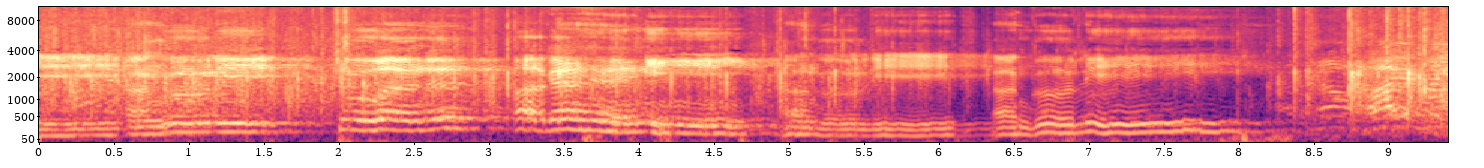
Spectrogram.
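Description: A man recites with animation into a microphone.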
